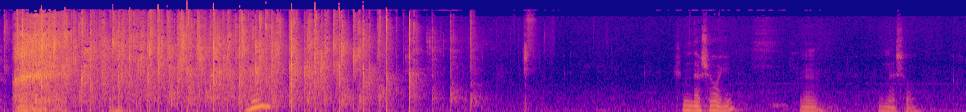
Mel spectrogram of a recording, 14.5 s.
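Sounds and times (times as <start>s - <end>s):
audience clapping: 0.0s - 7.4s
speech: 3.8s - 4.2s, 10.6s - 11.2s, 12.0s - 12.4s, 13.2s - 13.8s.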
